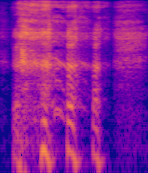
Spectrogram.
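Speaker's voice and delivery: hearty loud laugh. Real, not acted. Laughs at his own joke.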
